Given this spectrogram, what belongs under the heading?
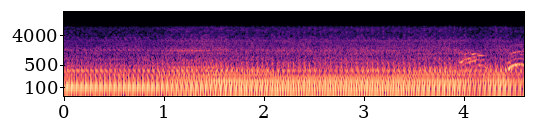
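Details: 1983 Honda GL650, sat outside 30+ years, carbs cleaned, started on choke: even steady idle with smooth regular low pulse, no misses, knocks or smoke; normal idle.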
